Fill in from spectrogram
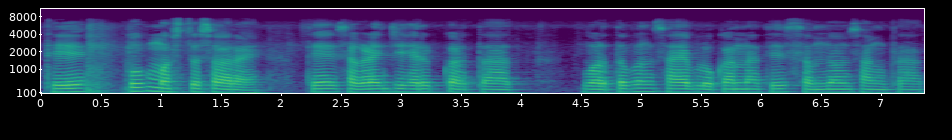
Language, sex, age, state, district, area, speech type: Marathi, male, 18-30, Maharashtra, Amravati, urban, spontaneous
